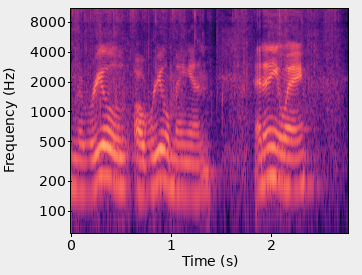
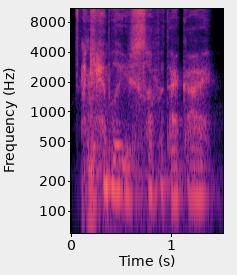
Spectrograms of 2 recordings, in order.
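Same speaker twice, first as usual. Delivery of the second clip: imitating him in a low near-whisper; quiet, retold confession; hushed disbelief; 7 semitones lower, 10 dB quieter than usual. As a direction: drop to a soft, low murmur for his words. Ex's hurt words retold.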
